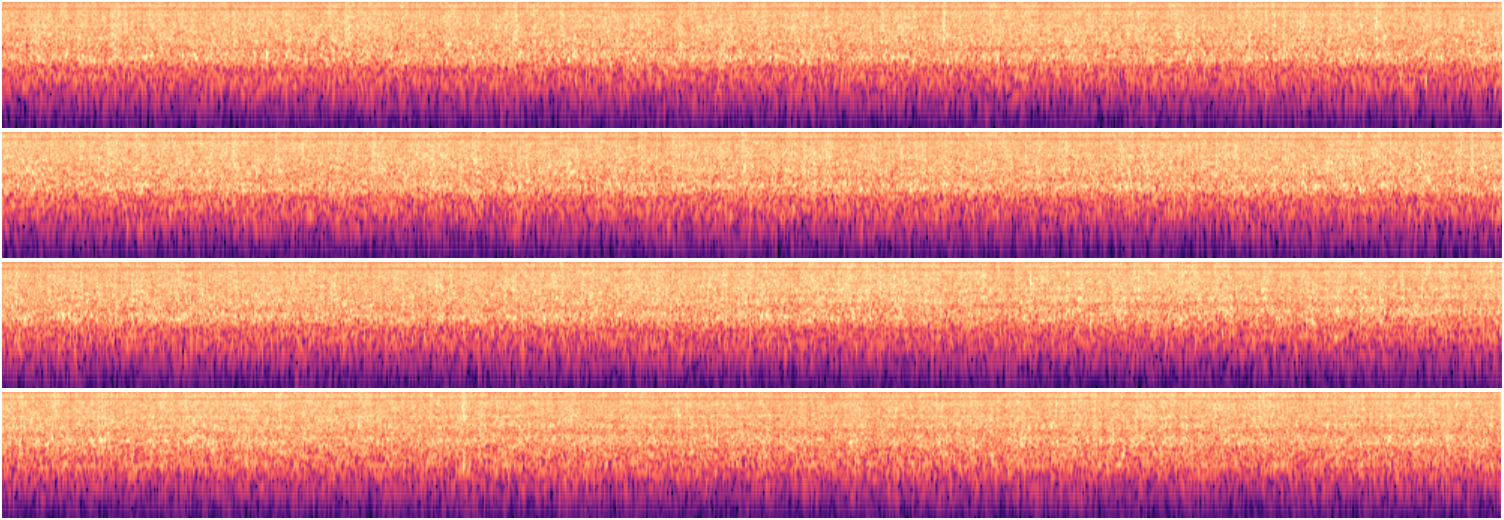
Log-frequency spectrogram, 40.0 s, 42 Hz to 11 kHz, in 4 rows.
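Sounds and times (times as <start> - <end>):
waterfall roaring: 0.0 - 39.9.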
